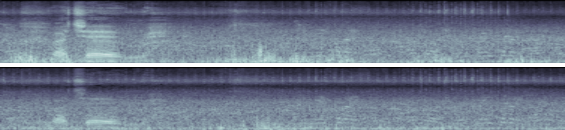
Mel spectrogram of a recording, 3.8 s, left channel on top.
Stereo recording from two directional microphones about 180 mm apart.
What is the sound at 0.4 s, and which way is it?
Speech, 20° left (ahead or behind).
